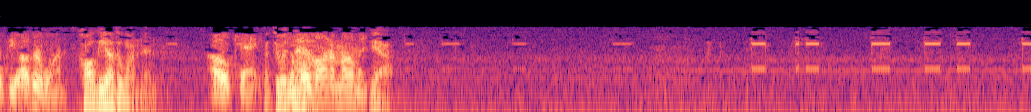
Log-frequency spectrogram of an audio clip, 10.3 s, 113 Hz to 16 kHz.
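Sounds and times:
speech: 0.1s - 4.1s
phone keypad dual-tone beeps being dialed: 7.5s - 10.3s.

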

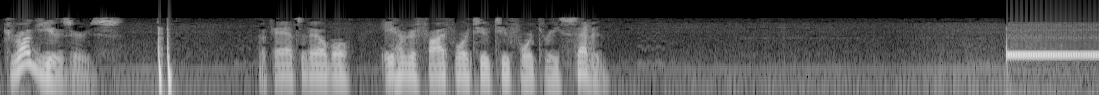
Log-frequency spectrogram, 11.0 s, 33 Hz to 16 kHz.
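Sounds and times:
faint low hum: 0.0s - 10.9s
speech: 0.1s - 1.2s, 2.6s - 6.1s
telephone ringing tone from a call to a health counseling line: 10.0s - 10.9s.

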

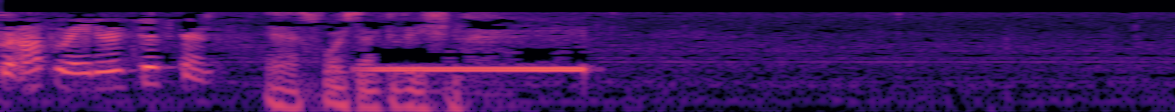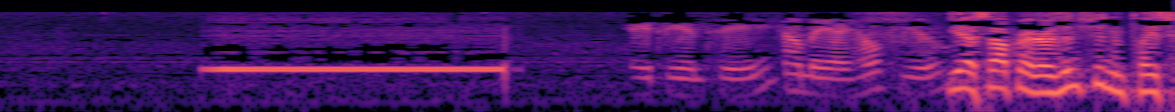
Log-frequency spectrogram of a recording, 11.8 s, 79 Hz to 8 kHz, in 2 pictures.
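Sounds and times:
speech: 0.1s - 2.6s, 9.2s - 11.7s
telephone dial tone: 1.9s - 3.0s, 6.9s - 8.5s.

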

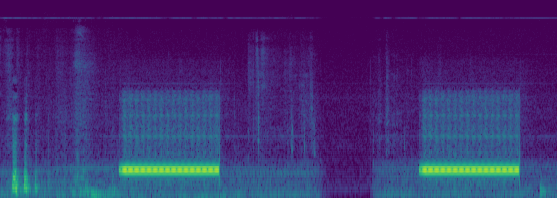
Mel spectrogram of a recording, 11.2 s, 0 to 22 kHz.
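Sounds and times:
telephone line ringing tone of an outgoing call: 2.4s - 4.4s, 8.4s - 10.4s.

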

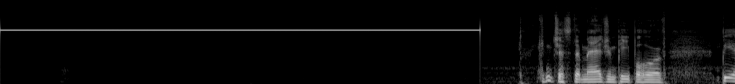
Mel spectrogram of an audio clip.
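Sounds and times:
5000 hertz high-pitched test tone: 0.0s - 4.8s
speech: 5.4s - 7.3s.

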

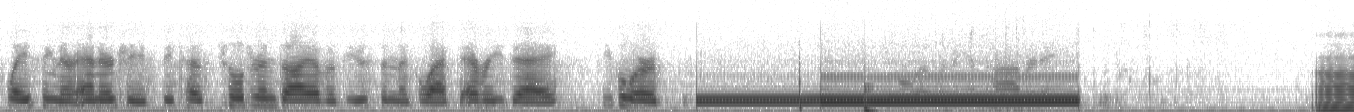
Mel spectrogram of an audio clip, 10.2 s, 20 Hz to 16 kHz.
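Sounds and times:
speech: 0.4s - 5.4s, 9.9s - 10.1s
telephone dial tone after a call drops: 5.2s - 8.1s.

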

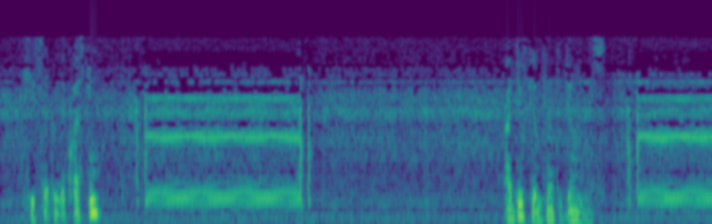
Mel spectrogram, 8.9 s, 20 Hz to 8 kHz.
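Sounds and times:
speech: 0.3s - 1.4s, 6.3s - 7.7s
telephone ringback tone on outgoing call: 1.8s - 3.8s, 8.0s - 8.8s.

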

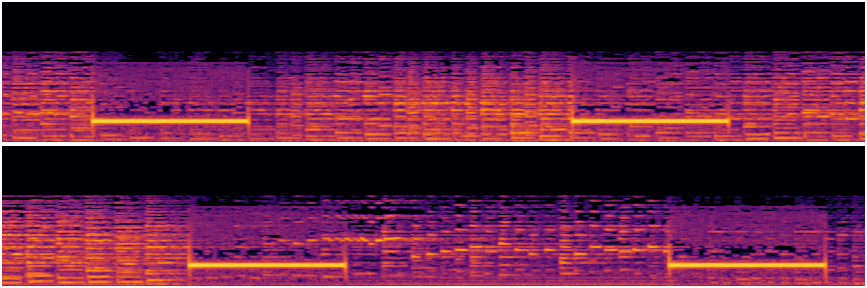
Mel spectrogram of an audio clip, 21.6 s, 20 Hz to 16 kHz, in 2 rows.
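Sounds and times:
continuous music: 0.0s - 21.5s
electronic ring tones of a phone call to a supermarket: 1.1s - 3.1s, 7.1s - 9.1s, 13.1s - 15.1s, 19.1s - 21.2s.

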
